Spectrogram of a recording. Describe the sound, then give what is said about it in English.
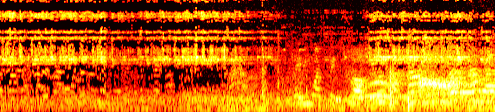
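Christmas bells announcing Santa Claus's arrival to children ring in a steady, high, shimmering jingle that runs throughout, with indistinct voices and crowd shuffling murmuring underneath and growing a little louder toward the end. “Tell them I'm bringing the bells. All right, so you can hear the bells.”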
